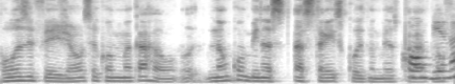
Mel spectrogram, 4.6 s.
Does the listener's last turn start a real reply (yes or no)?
yes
